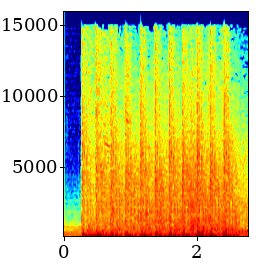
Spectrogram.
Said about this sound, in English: comes this blast of powerful gunfire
